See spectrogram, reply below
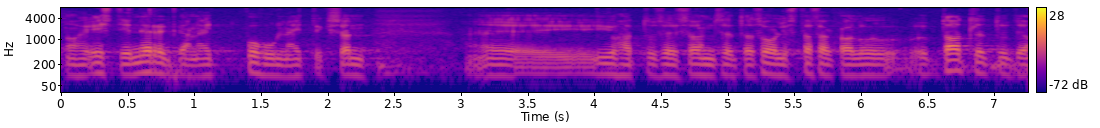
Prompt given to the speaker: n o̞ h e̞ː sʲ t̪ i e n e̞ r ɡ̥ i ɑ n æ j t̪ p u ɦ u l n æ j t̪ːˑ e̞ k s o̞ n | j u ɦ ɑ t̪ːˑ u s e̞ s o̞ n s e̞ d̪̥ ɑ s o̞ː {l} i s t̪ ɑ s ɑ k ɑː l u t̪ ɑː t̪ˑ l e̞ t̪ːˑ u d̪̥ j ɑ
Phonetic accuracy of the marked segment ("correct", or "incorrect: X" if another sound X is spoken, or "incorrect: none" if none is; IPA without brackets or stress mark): correct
